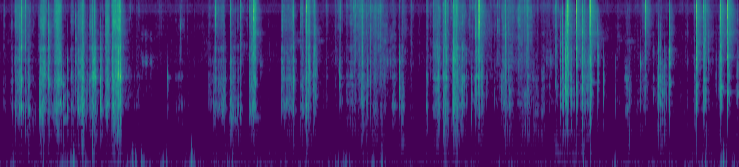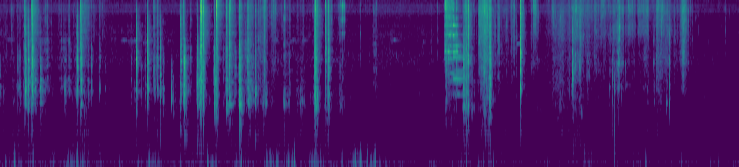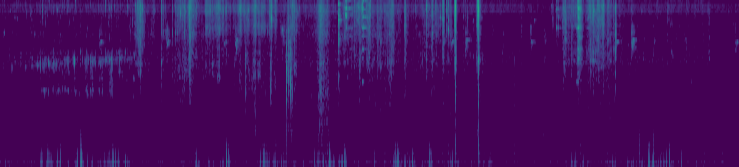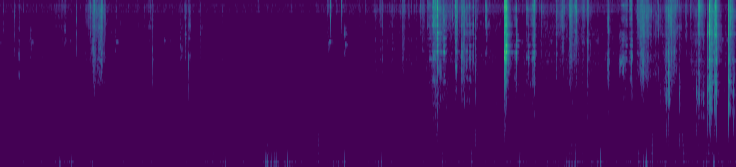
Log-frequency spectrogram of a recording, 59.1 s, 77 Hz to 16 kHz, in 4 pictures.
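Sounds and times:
knife cutting through drink can: 0.3 - 2.5.

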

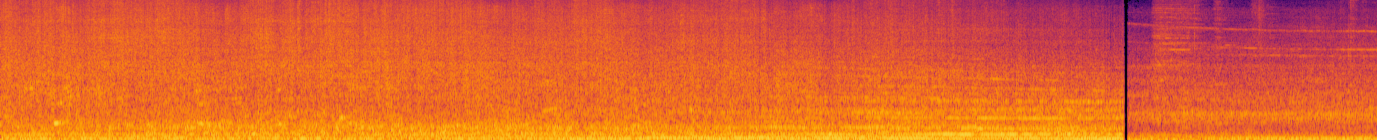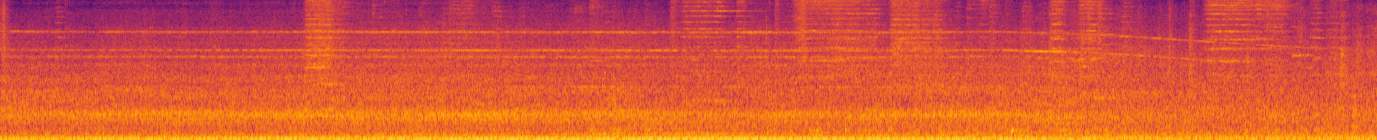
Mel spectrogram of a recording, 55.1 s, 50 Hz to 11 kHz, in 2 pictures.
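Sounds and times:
freight cars clattering over rails: 0.0 - 15.2
diesel locomotive engine drone: 0.0 - 55.0
wheel squeal: 22.7 - 54.8.

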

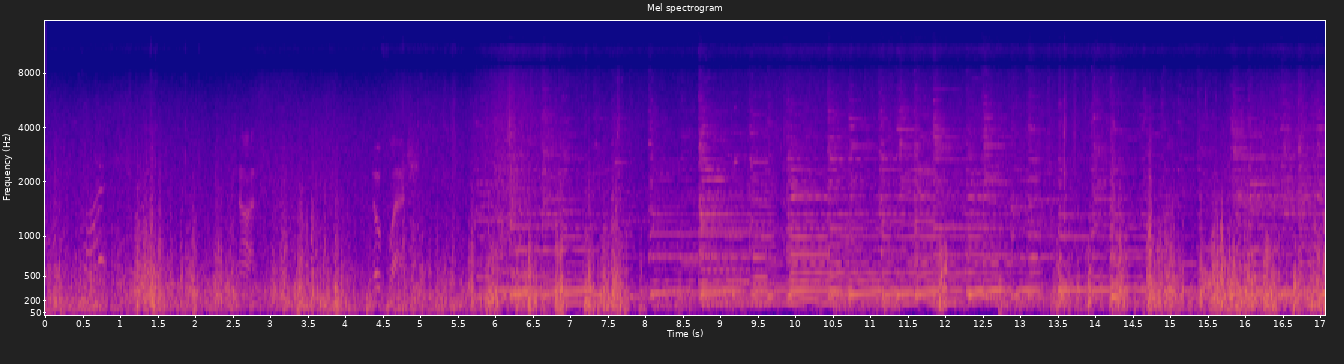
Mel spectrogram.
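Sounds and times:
acoustic guitar strumming: 5.6 - 17.0.

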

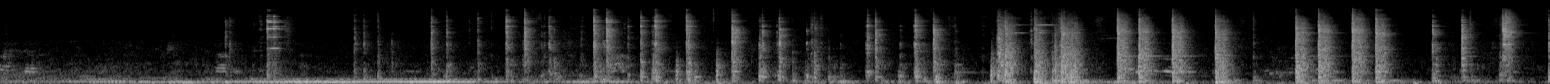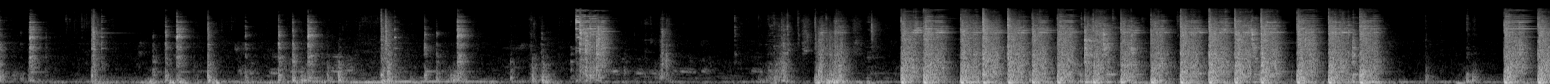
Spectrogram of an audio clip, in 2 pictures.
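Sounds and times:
wrench clanking on metal: 3.6 - 12.4, 13.0 - 22.3.

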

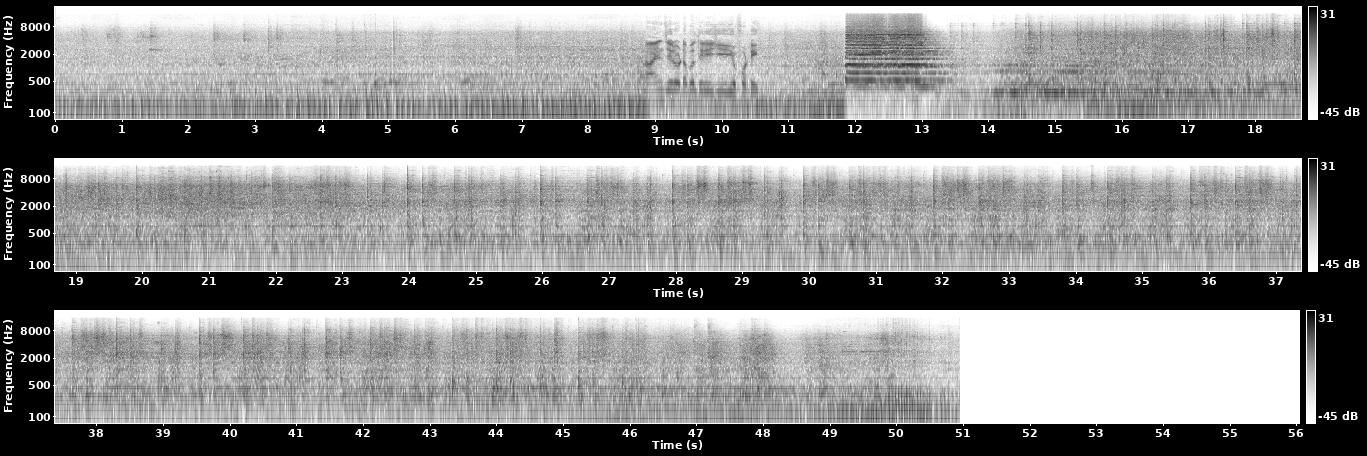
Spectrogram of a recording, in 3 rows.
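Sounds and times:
train wheels clattering over rail joints: 0.1 - 8.8, 12.4 - 50.8.

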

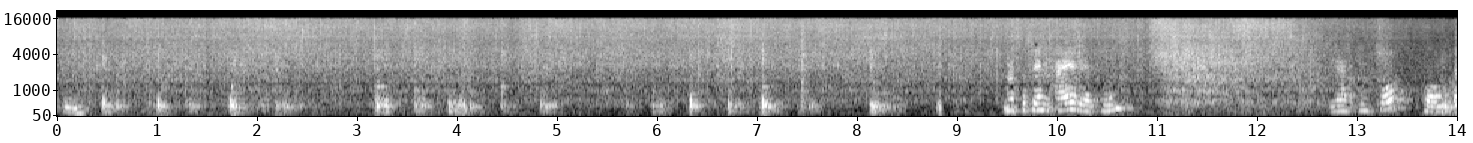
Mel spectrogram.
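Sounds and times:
vegetables sizzling in a wok: 0.0 - 14.0.

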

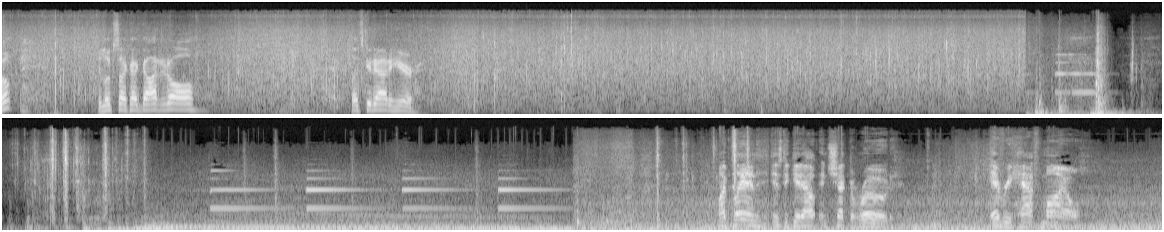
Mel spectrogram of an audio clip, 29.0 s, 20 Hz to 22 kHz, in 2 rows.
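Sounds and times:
freezing rain falling: 0.0 - 12.9
dashboard warning chime: 12.8 - 14.1, 17.1 - 21.7.

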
